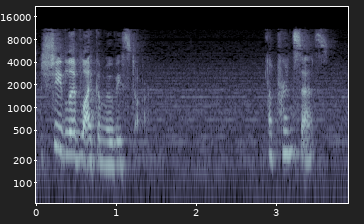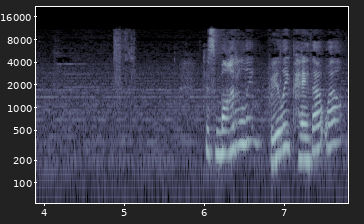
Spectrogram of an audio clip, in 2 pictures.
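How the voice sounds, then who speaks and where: A woman's voice: fairly high pitch, lively intonation, slow pace, long pauses, faint music behind. A woman playing a nervous housekeeper questioned by police in a video game, talking hesitantly and stammering. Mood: confiding. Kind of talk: video game interrogation scene.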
